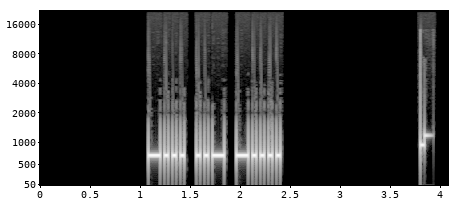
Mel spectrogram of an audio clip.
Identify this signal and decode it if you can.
Morse code, heard as a keyed tone, about 32 wpm, 700 Hz. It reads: BU6
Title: Three Challenging Letter-Number Combinations 30wpm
